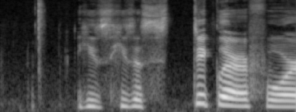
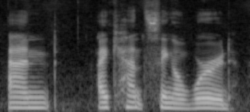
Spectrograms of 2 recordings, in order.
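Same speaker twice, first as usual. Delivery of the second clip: usual speaking voice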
